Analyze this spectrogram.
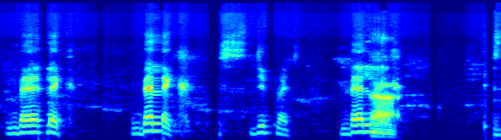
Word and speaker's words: Mbeleck: See, when you see the name, at least us English speakers, we want to pronounce the M in Mbeleck. And so we would say Mbeleck, and that's not how you say it.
